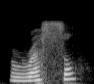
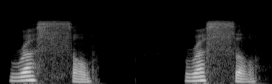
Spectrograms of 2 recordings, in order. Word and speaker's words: Russell: Russell. Same thing. Strong in the R and weak in the soul. Rustle, rustle.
